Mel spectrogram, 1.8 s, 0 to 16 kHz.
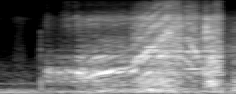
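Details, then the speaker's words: Hobbywing Max5 G2 ESC on original firmware with a sensorless motor, acceleration test: motor whine climbs in pitch but in steps rather than one smooth rise; sensorless startup hesitation the firmware update is meant to fix. "let me show you what acceleration is like with the original firmware you can hear that staged acceleration"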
